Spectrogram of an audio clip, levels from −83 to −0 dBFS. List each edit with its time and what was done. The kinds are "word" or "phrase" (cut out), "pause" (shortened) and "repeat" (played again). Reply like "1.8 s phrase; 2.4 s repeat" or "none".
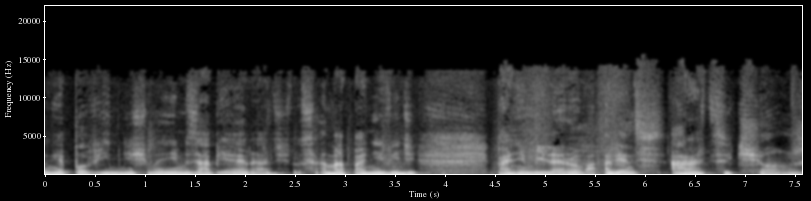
6.2 s pause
